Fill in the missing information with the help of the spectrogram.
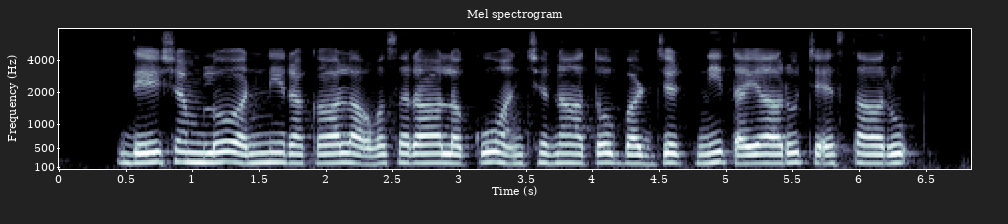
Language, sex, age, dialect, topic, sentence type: Telugu, male, 18-24, Southern, banking, statement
